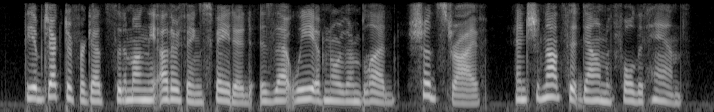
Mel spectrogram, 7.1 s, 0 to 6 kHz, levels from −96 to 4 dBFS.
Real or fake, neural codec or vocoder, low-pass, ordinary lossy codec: fake; vocoder, 22.05 kHz, 80 mel bands, Vocos; 5.4 kHz; AAC, 48 kbps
